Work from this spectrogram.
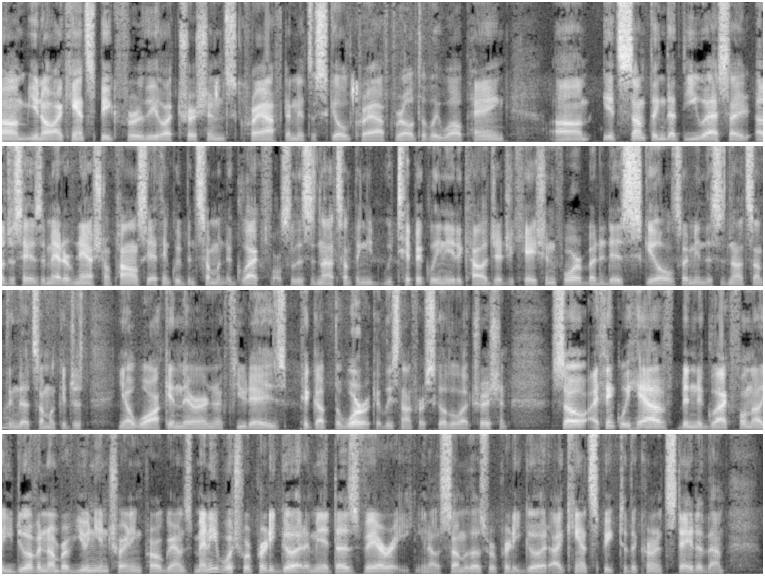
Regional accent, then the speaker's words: Chicago, Illinois, United States; I remember I was growing up in Chicago.

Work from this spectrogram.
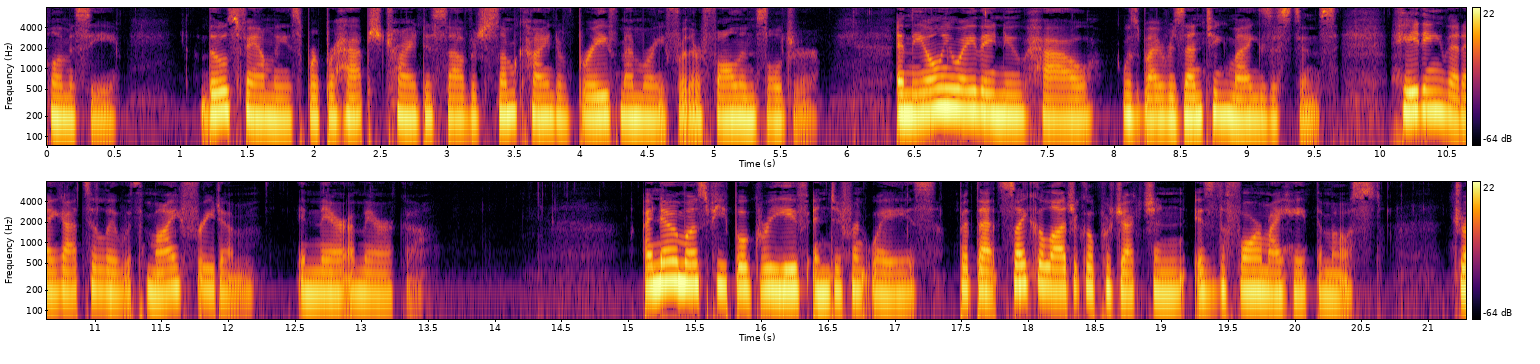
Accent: Philadelphia, Pennsylvania, United States; It also leaves me conflicted looking back at the racist neighbors we had growing up in South Philly.

